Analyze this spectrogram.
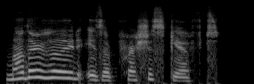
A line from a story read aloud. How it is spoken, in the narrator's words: Ben intoned solemnly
